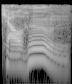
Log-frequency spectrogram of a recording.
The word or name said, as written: Calhoun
